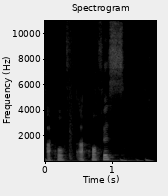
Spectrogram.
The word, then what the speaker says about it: Apophis: So the name of this coaster, I did a bit of research on Google or Wikipedia, and I think it's pronounced Apophis, which means the serpent of chaos.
